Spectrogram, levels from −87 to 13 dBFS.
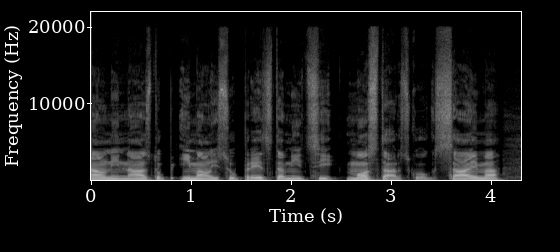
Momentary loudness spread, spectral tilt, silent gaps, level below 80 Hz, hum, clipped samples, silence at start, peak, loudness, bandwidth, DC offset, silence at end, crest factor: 8 LU; -6 dB/octave; none; -70 dBFS; none; under 0.1%; 0 s; -10 dBFS; -28 LUFS; over 20 kHz; under 0.1%; 0.2 s; 16 dB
